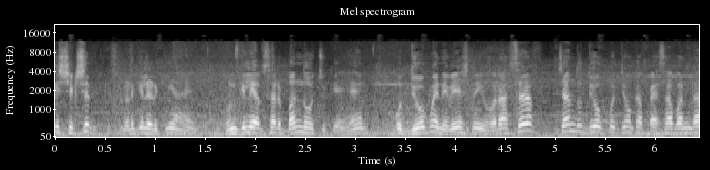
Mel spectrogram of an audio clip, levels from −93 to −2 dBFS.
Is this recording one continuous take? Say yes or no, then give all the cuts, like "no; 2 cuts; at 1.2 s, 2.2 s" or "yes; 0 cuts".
yes; 0 cuts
